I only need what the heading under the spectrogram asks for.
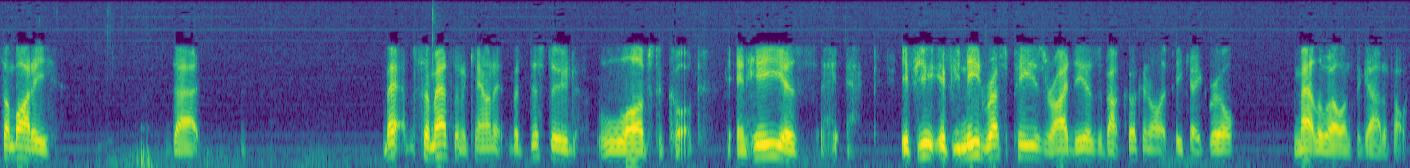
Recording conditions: phone line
